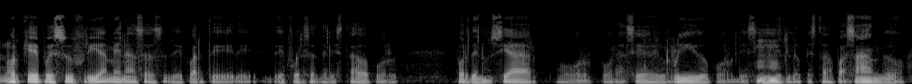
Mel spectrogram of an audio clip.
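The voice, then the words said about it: Calm, soft Colombian Spanish accent. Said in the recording (Spanish): “como eres colombiano y hablas con tu acento colombiano, que a nosotros nos suena muy tranquilo, muy sosegado”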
